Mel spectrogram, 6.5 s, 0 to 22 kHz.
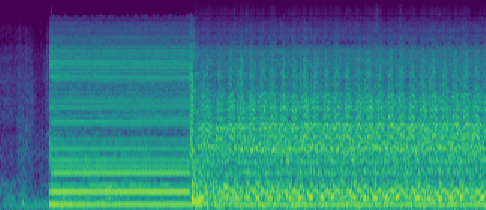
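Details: M35A2 deuce-and-a-half diesel, hard to start and lacking power, injector lines loosened during a timing check: a high starter whine, then steady cranking at about three and a half beats per second that never catches; fuel is seen squirting from injectors 1 and 6.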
